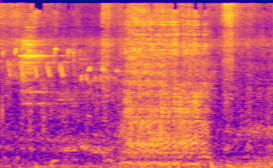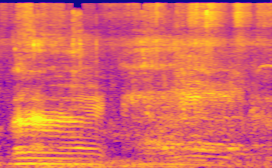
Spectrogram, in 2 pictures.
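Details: Rams at an outdoor feeding platform with a lean-to shelter on a sheep farm, moved off pasture for grass regrowth and sore feet from a wet paddock; one wavering, harmonic bleat about a second long mid-clip, amid rustling and background noise.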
